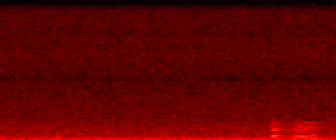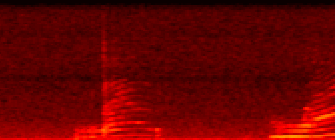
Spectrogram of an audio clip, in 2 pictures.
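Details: Indoor calico cat, female, calling in the morning while her owner is out of the room. Quiet at first, then a soft mew, a rising-falling yowl, and a louder rising howl at the end over low room hum.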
